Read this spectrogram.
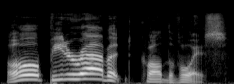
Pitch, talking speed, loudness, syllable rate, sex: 175 Hz, 155 wpm, -16 LUFS, 4.7 syllables/s, male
